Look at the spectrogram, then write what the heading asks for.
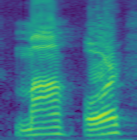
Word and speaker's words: Maor: the way the way the way that you pronounce my name is ma or but you guys don't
